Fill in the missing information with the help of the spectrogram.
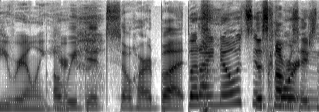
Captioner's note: chuckles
